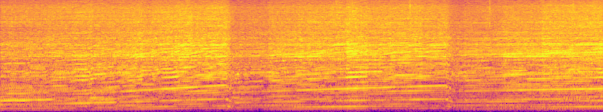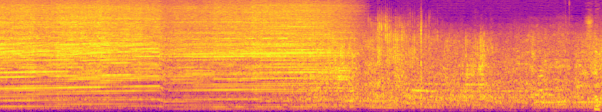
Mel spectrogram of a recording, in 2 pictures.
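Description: Trans Am race cars roar past at Sonoma Raceway, engines wailing and shifting through rising and falling pitch sweeps, loud and continuous, with a commentator talking over the racing.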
